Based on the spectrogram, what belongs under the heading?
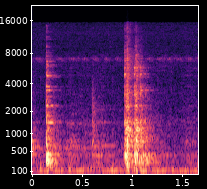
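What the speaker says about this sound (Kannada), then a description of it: "ಪ್ಯಾನ್ ಇಡ್ತಾ ಇದ್ದೀನಿ." A metal pan set down on a stove top while cooking mutton pepper fry, giving two distinct clanks about a second apart with a faint knock between them.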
